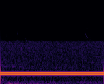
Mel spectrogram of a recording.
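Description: A telephone dial tone sounds as one steady, unbroken hum at a single pitch, holding level and fairly loud for about two seconds with nothing else over it.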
